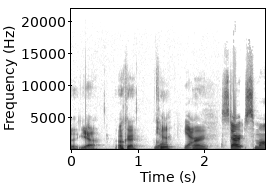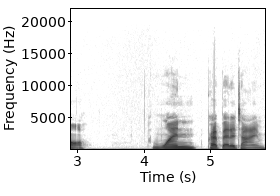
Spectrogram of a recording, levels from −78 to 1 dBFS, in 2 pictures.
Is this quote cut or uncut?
uncut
